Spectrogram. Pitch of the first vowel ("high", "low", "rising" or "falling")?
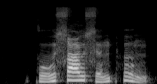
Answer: rising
